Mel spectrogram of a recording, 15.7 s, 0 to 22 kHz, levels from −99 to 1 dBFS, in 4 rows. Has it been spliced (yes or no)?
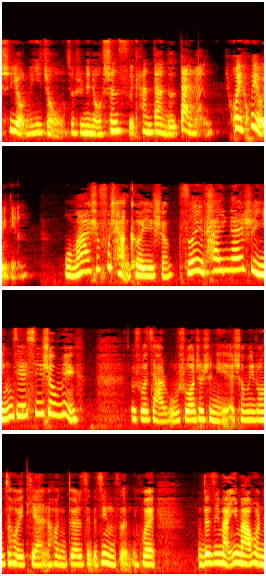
yes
